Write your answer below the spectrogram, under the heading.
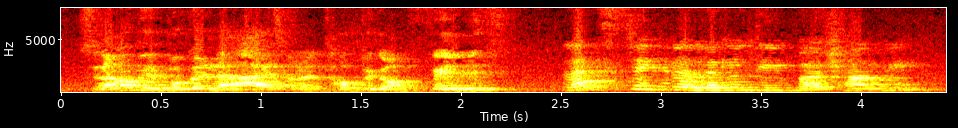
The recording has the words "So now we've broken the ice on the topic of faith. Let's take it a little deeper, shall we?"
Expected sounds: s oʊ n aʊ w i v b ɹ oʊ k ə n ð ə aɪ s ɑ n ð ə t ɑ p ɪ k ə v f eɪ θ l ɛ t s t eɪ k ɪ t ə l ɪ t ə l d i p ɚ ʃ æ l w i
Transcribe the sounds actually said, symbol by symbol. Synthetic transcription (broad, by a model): s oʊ n aʊ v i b oʊ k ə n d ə aɪ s ɑ n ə t ɑ p ɪ k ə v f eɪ s l ɛ t s t eɪ k ɪ t ə l ɪ t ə l d i p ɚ ʃ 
